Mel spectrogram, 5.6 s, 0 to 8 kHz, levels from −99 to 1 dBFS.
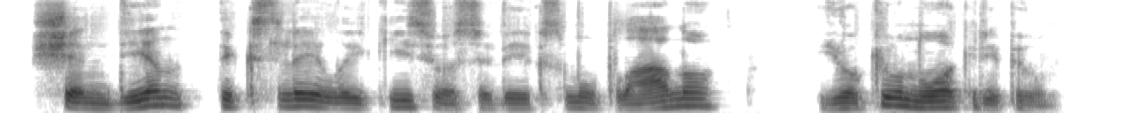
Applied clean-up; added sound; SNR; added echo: none; none; none; none.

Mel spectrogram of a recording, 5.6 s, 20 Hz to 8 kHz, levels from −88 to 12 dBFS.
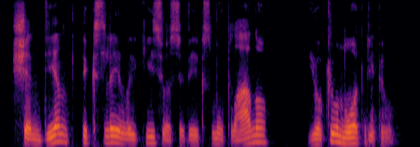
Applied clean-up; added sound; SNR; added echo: neural mask model DeepFilterNet 3.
